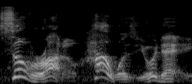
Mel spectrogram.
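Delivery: showy, swooping, sing-song parody news-anchor delivery. Imitating a video narrator who talks like a parody news anchor: imitating a parody news anchor voice. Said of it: "he talks like this".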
